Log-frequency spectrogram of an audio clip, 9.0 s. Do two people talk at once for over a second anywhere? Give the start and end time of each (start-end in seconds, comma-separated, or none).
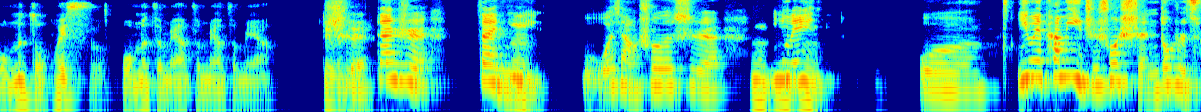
none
